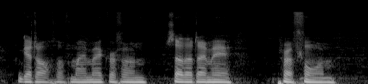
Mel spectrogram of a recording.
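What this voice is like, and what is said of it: Cartoonish Alan Rickman impression. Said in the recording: “Cheap, cartoonish impersonation. I mean, actual Alan Rickman.”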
